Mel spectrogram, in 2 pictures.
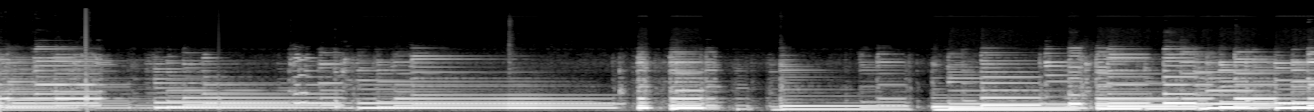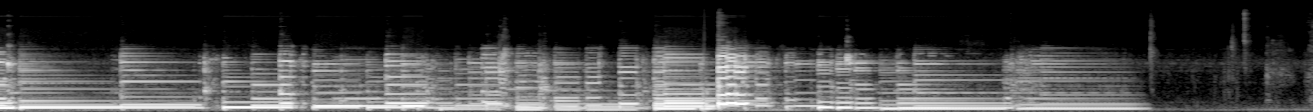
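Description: Gibson Les Paul electric guitar playing chords, each held ringing for a second or two, with short runs of quicker strums and picked notes between them, about a third of the way through and again near the end.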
